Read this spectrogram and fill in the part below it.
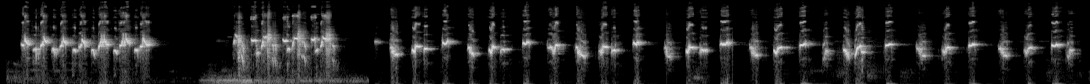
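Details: Yellow-vented bulbul song with two dense bursts of quick warbling notes, followed by a long even series of short, slurred whistles repeated about twice per second.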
